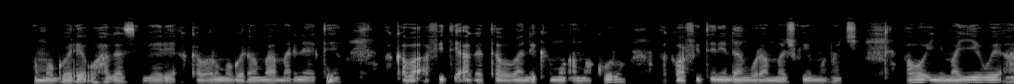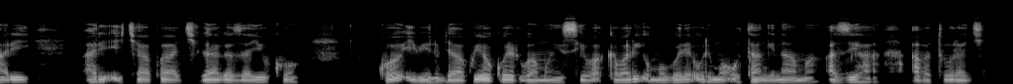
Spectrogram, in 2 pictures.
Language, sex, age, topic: Kinyarwanda, male, 18-24, government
